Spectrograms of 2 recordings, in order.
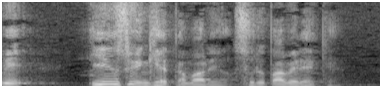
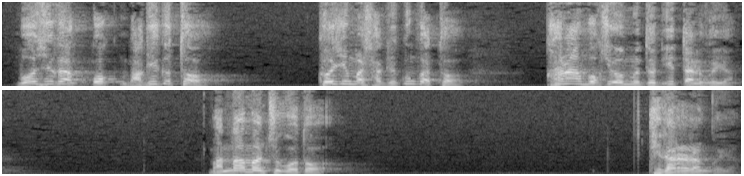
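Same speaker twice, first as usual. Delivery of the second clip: high-pitched accusing gripe, acted out; mock grumbling complaint; 6 semitones higher than usual. Preacher acting out the people turning on Moses, complaining high. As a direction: voice the people griping, pitched well up. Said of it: "모세를 원망하는 거예요".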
